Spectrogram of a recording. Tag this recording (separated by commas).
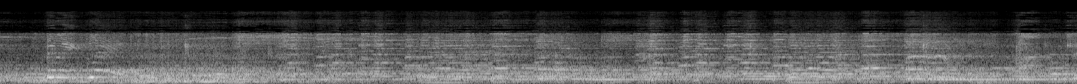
Speech, Music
